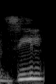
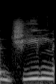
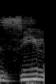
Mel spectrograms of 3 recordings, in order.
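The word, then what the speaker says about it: zeal: एंड जील, जील बेटा झील नहीं है ये जील है.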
